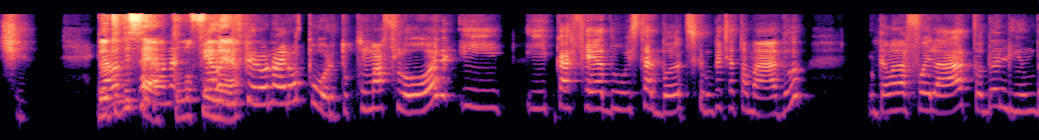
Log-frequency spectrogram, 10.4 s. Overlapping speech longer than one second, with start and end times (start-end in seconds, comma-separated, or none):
1.0-2.5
